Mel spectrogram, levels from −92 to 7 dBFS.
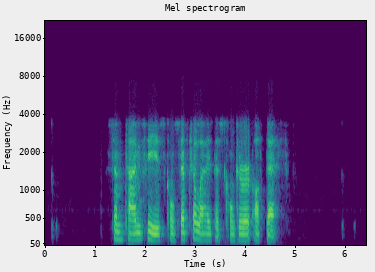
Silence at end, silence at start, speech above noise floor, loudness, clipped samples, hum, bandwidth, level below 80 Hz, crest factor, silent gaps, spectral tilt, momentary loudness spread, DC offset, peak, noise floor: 1.8 s; 1.35 s; 70 dB; -18 LUFS; under 0.1%; none; 3.9 kHz; -62 dBFS; 18 dB; none; -9.5 dB/octave; 7 LU; under 0.1%; -2 dBFS; -87 dBFS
